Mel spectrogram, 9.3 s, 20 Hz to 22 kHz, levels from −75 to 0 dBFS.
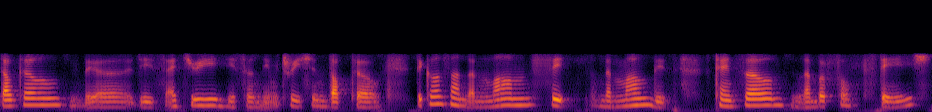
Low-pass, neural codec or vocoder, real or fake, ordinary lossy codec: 3.6 kHz; codec, 24 kHz, 0.9 kbps, WavTokenizer, large speech release; fake; none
